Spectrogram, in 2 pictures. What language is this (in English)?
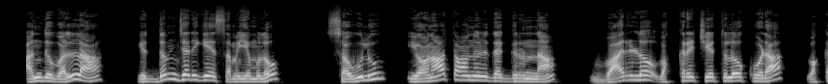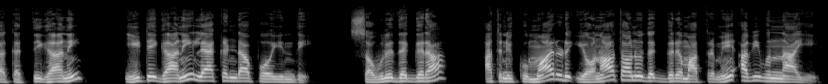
Telugu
